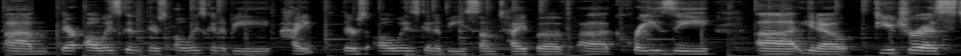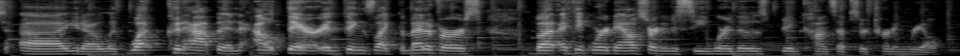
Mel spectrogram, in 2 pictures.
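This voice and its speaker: A woman's voice: sits low, steady tone, moderate pace, faint music behind. A woman co-hosting a tech news show, chatting casually and animatedly with plenty of fillers. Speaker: co-host. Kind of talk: casual talk-show chat.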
